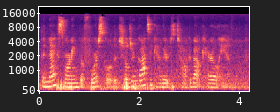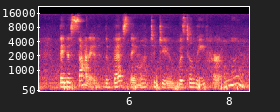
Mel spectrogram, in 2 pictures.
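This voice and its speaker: A woman reading a children's story aloud in an expressive way. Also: medium pitch, moderate pace, gravelly. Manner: expressive, voices the dialogue of characters. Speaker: storybook reader. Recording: distant mic, loud noise, clicks.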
